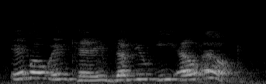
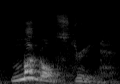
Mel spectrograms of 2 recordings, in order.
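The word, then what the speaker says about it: Monkwell Street: is a street name m-o-n-k-w-e-l-l sounds like it should be pronounced monk well Shakespeare's day is pronounced muggle Street probably where JK Rowling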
